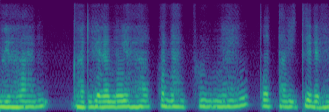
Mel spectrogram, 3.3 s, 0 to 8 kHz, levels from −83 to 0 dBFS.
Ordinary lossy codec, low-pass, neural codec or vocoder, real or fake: none; 7.2 kHz; codec, 16 kHz, 0.5 kbps, FreqCodec, smaller model; fake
